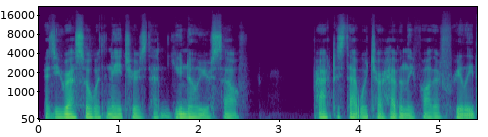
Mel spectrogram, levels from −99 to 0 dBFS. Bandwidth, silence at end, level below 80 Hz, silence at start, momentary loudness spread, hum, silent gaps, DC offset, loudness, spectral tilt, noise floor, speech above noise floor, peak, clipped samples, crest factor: 12 kHz; 0 s; -56 dBFS; 0.1 s; 8 LU; none; none; under 0.1%; -32 LUFS; -6 dB/octave; -82 dBFS; 51 dB; -12 dBFS; under 0.1%; 18 dB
